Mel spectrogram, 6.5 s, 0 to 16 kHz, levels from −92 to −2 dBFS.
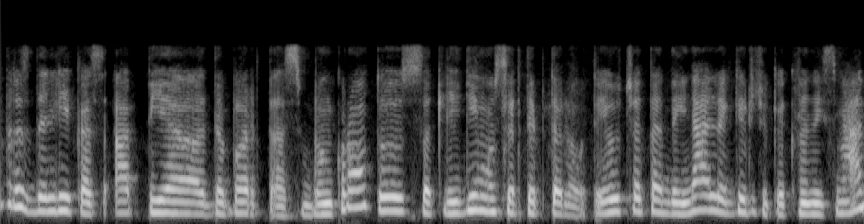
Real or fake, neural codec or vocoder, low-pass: fake; codec, 16 kHz, 4 kbps, FreqCodec, smaller model; 7.2 kHz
